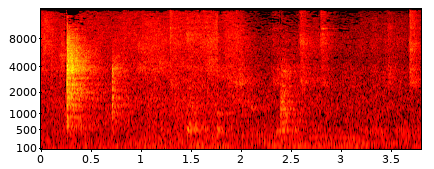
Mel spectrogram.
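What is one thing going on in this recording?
A metal tray is set down on a wooden surface with a clatter.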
